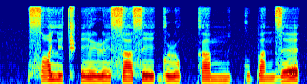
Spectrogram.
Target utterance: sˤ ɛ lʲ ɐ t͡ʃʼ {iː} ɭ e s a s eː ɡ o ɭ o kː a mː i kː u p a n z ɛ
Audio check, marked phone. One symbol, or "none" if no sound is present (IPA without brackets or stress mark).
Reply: eː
